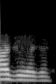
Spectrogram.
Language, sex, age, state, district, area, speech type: Nepali, female, 18-30, West Bengal, Darjeeling, rural, conversation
